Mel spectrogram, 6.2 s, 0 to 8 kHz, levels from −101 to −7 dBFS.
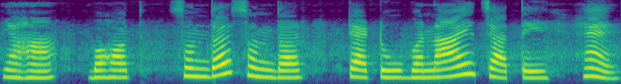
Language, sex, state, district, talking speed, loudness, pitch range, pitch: Hindi, female, Madhya Pradesh, Dhar, 75 wpm, -15 LUFS, 245-285 Hz, 250 Hz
